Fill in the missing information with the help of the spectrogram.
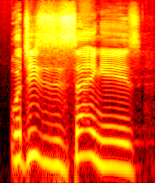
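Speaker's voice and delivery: ordinary delivery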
